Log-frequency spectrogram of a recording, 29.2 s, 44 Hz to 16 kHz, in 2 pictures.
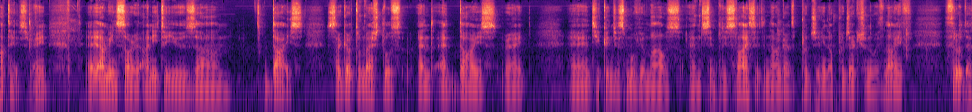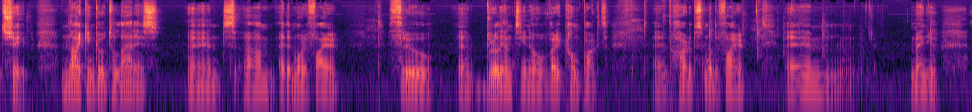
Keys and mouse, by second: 0.3 q, 11.0 Tab, 11.5 click, 12.2 Tab, 13.4 click, 14.2 click, 14.7 Tab, 15.5 q, 25.1-25.4 drag, 25.8 shift+click, 26.8-27.1 drag, 28.4 middle click.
